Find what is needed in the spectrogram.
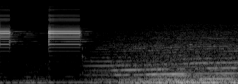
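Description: The RMB EV E-Quad mobility scooter's electric horn beeps: two short, high, buzzy beeps about half a second apart. After them a low hum slowly builds.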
